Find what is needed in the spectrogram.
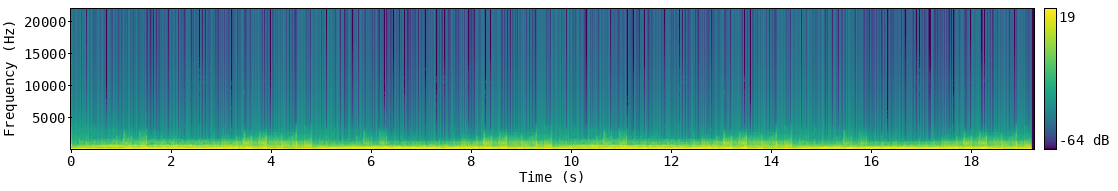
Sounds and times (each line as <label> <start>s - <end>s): bass 0.0s - 19.2s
